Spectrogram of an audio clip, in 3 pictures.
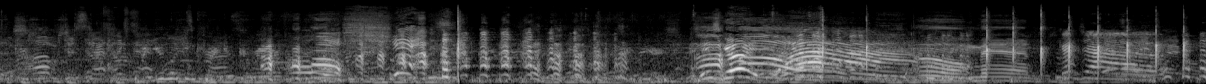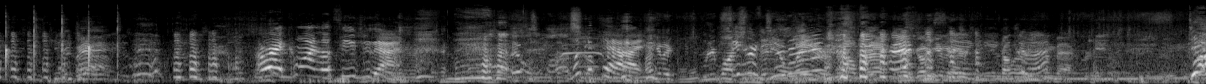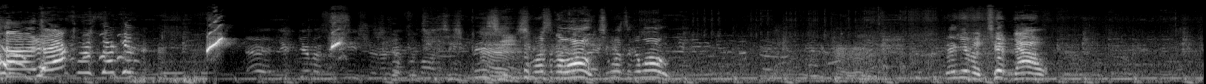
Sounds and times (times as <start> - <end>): Music: 0.0 - 36.1.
